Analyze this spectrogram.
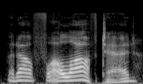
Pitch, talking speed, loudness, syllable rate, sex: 150 Hz, 210 wpm, -15 LUFS, 3.9 syllables/s, male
